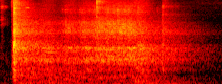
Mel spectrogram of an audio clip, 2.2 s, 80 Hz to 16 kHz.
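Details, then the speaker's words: 1972 Ford F-100 V8, sat about 10 years, first crank after fitting a battery: about two seconds of brisk, even starter cranking that spins freely but never fires; engine turns fine but no fuel yet. "all right we gotta add fuel i think we might be able to try to start it up"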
